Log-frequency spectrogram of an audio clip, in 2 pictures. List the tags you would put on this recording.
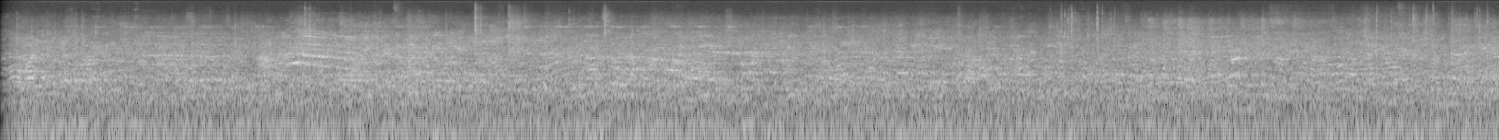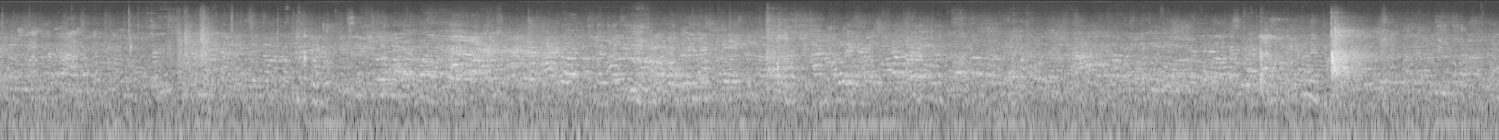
Soundscapes > Indoors
adults airport ambience atmosphere boarding busy chatting children conversations departures field-recording flight gate gates general-noise hubbub kids lively Manila people Philippines soundscape talking travel travelling trip voices walla

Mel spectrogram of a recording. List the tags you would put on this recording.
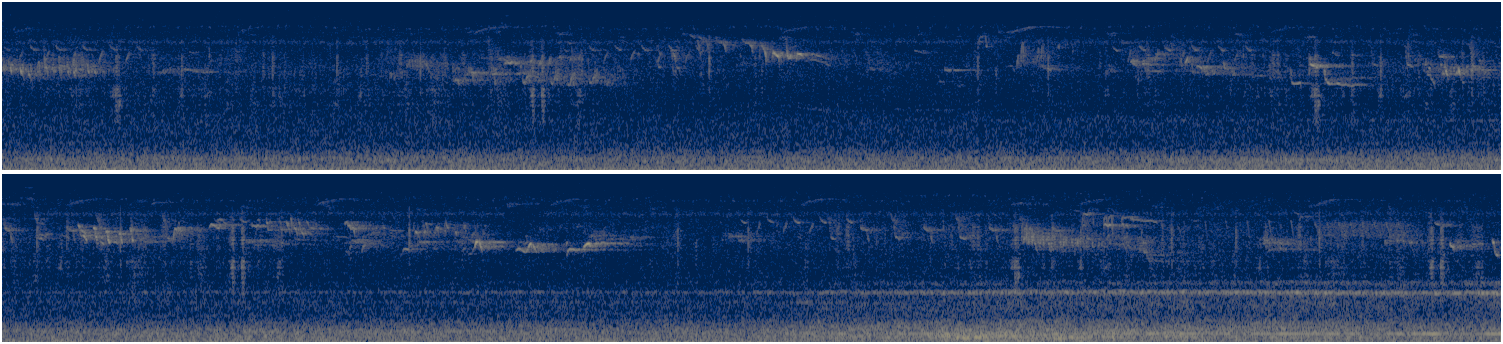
Soundscapes > Nature
phenological-recording weather-data Dendrophone artistic-intervention sound-installation data-to-sound field-recording soundscape natural-soundscape modified-soundscape nature raspberry-pi

